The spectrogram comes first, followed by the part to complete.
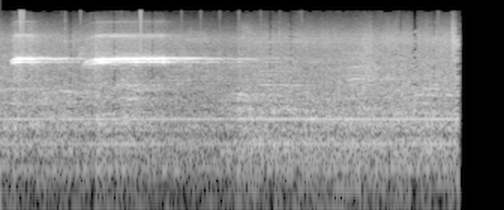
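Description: Referee's whistle blown twice, a short blast then a longer one of under a second, over echoing pool-hall noise. The sound cuts off suddenly near the end.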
